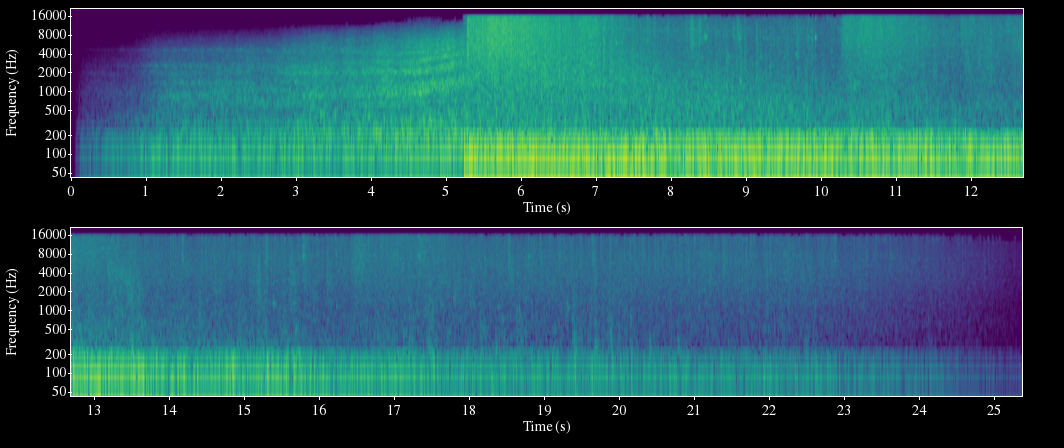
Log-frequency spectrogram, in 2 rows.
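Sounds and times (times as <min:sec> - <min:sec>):
passenger plane crashing and falling: 0:02.2 - 0:23.1.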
